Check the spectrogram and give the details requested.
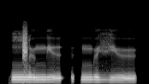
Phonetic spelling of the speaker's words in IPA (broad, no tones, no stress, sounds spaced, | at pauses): ŋ͡ǁ ʉ mʲ ɨ ʔ | m ʉ vʲ ʉ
